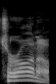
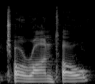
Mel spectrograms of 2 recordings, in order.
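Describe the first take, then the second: First: It is said in a Canadian accent. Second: It is said in a New York accent. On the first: "That's how Toronto folks say it. ... It's my Canadian accent" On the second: "like a lot of the uh, New York fans to say Toronto"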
